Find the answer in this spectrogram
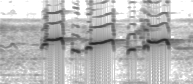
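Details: Oriental magpie-robin song played as therapy for stressed or silent magpie-robins; a single short phrase of long, pure whistled notes, some dipping low and others drawn out evenly, over a faint low murmur.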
